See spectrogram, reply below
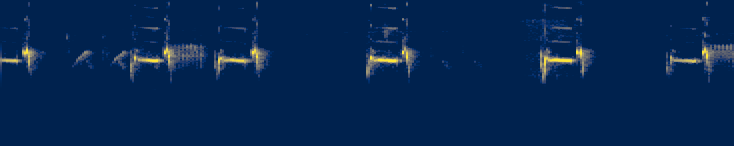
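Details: Prinia song meant as a lure to attract wild birds: level high whistles capped by sharp chips, repeated in bursts with gaps of a second or more, one ending in a buzzy trill.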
